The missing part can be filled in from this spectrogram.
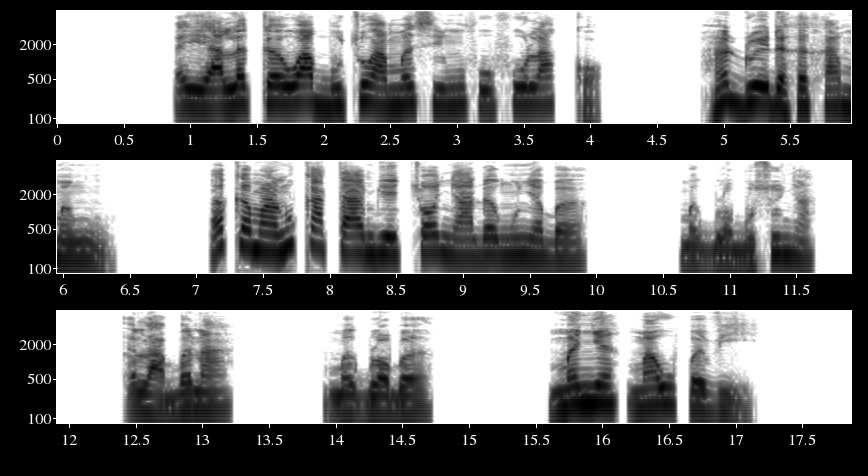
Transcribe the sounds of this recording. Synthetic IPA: e˦jɛ˦a˨lɛ˦kɛ˦wo˦a˦bu˨t͡ʃo˦a˨mɛ̃˨si˨ŋũ˦fo˨fo˦la˦kɔ̰˨ | ɦɛ̃˦ɖo˦ɛ˦ɖɛ˨xɛ˦xa˦mɛ̃˨ŋũ˦˨ | ɛ˦kɛ˦mã˦nũ˦ka˦t̪ã˦mĩ˦ɛ˨t͡ʃɔ˦ɲã˨ɖɛ˦ŋũ˦ɲɛ̃˦bɛ˦ | mɛ̃˨ɡ͡blɔ˨bu˨su˦ɲã˦ | ɛ˦la˨bɛ˦nã˦ | mɛ̃˨ɡ͡blɔ˨bɛ˦ | mɛ̃˦ɲɛ̃˦mã˦wu˦ɸɛ˦vi˦˨

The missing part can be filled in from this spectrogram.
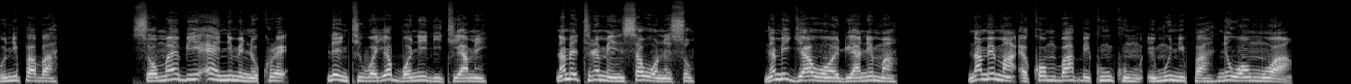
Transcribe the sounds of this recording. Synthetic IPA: o˨nĩ˦pʰa˦ba˦ | sɛ˨ɔ˨mãː˦bi˦æ˦˨˦nĩ˦mɪ̃˨nʊ̃˨kʰʊ˦ɾɛ˦ | nã˦n̩˨tʰi˨wɔ˨jɛ˦bɔ˨nɪ̃˦di˨tʰi˦a˨mɪ̃˦ | nã˦mɪ̃˦tʰɪ˨ɾɪ̃˦mɪ̃˨n̩˨sa˦wɔ˨nʊ̃˨sʊ˦ | nã˦mɪ̃˦d͡ʑa˨˦wɔ̃˨æ˨dɥa˨nɪ̃˦mã˨ | nã˦mɪ̃˦mã˨ʔɛ˨kʰɔ̃˦m˦ba˦be˨kʰũ˦ŋ˦kʰũ˨me˨mũ˦nĩ˨pʰa˦nɪ̃˦wɔ̃˦nmʊ̃˨a̰˨

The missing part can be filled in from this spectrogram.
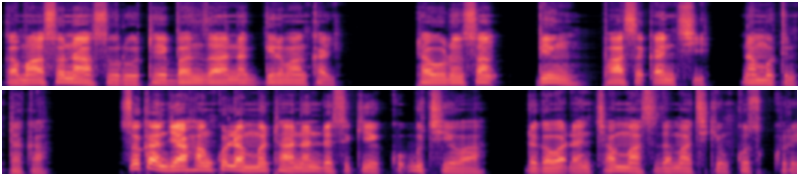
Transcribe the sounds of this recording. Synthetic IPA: ɡ̥ɐ˨ma˦sʊ˦naː˨sʊ˨ɾuː˨ta˦jbɐ˦nzaː˦na˦ɡʲɪ˦ɽmɐ˦ŋka˦j | ta˦wʊ˦ɽɪ˦nsɐ˦ŋ | b̥ɪ˦mɸaː˦sɪ˦kʼɐ˦nt͡ʃiː˨ | na˦mʊ˨tʊ˦˨ntɐ˦kaː˨ | sʊ˦kɐ˨nd͡ʒa˦ɦa˦ŋkʷʊ˦lɐ˨mːʊ˦taː˨nɛ˦nda˨sʊ˦kʲeː˨kʷʊ˦ɓʊ˨t͡ʃeː˨waː˦ | d̥ɐ˨ɡa˨wɐ˦ɗɐ˨nt͡ʃɛ˦mːaː˨suː˦zɐ˦maː˦t͡ʃɪ̥˦kʲɪ˦ŋkʷʊ˦skʷʊ˨ɽeː˦

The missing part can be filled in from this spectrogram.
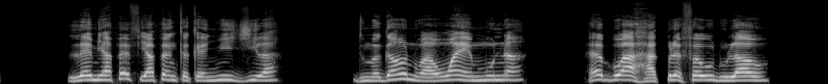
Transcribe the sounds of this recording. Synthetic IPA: le˨mĩ˨a˨ɸe˦fi˨a˨ɸe˦ŋ̩˦ke˨ke˨ɲũ˦i˦d͡ʑi˦la˦ | d̪u˨me˨ɡã˦wo˦nũ˨a˨wã˦ɛ˨mũ˦nã˦ | e˦bɔ˦a˨ɦa˨k͡ple˦fe˦wu˦ɖu˨la˦wo˦

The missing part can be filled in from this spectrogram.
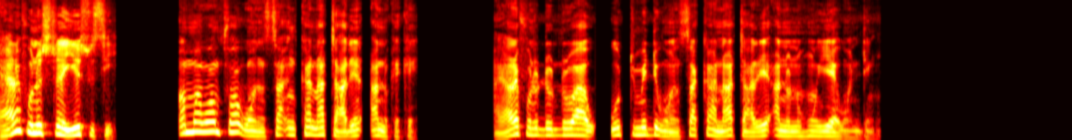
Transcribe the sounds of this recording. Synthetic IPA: a˨ja˨ɾɪ˦fʊ˦nʊ̃˦sʊ˦ɾa˦˨je˦su˨sḛ˨ | ɔ˦mã˦wɔ̃˦m˦pʰʊ˦a˦wɔ̃˨n̩˨sa˦ŋ̩˦kʰã˦nã˨˦tʰaː˨dɪ˦a˦nʊ̃˨kʰɛ˨kʰɛ̰˨ | a̰˨ja˨ɾɪ˦fʊ˨nʊ̃˦dʊ˦dʊ˦ɾa˦˨wɔ˦tʰũ˦mĩ˦dɪ˦wɔ̃˨n̩˨sa˦kʰã˦˨nã˨a˦tʰaː˨ɾɪ˦ʔa˦nʊ̃˨nʊ̃˦ɦʊ̃˦jɛ˦˨wɔ̰̃˨n˨dɪ̰̃˦ŋ

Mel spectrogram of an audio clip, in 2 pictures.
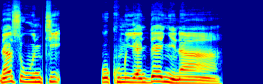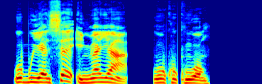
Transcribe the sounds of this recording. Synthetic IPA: nã˦n̩˦sʊ˨wʊ̃˨n̩˦tʰi˦ | wɔ˨kʰũ˨m˨jɛ̃˨ndɛ˦ɲĩ˨nãː˦ | wɔ˨bu˨jɛ̃˨nsɛ˦ʔɲᶣã˦jɛ˦a˨ | wɔ˦kʰʊ˨kʰũ˦wɔ̃˦n

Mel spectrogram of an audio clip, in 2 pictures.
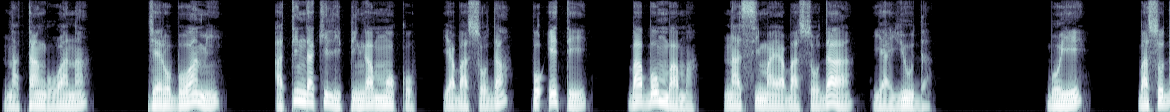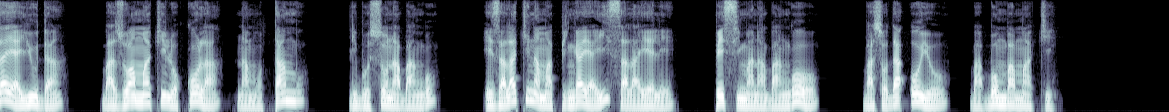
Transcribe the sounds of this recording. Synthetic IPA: na˨ta˦ŋɡo˨wa˦na˦ | ʒe˨ɾo˨bo˨a˦mi˨ | a˨ti˦nda˦ki˦li˨pi˨ŋɡa˦mɔ˦kɔ˦ | ja˨ba˨so˨da˦ | po˦ʔe˦te˨ | ba˦bo˦mba˨ma˨ | na˨si˨ma˨ja˨ba˨so˨da˦ | ja˨ju˦da˨ | bo˨je˦ | ba˨so˨da˦ja˨ju˦da˨ | ba˨zwa˦ma˦ki˦lo˨ko˦la˨ | na˨mo˨ta˦mbo˦ | li˨bo˨so˦na˨ba˨ŋɡo˦ | e˨za˨la˦ki˦na˨ma˨pi˨ŋɡa˦ja˨i˦sa˨la˨e˦le˨ | pe˦si˨ma˨na˨ba˨ŋɡo˦ | ba˨so˨da˦ʔo˦jo˦ | ba˨bo˦mba˦ma˦ki˦

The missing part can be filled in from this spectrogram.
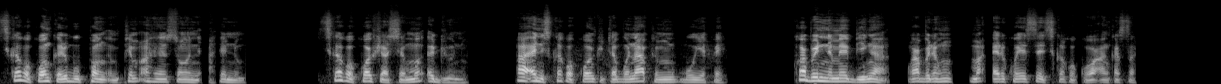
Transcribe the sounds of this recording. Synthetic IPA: si̥˨kʰa˦kɔ˨kʰɔ˦ŋ̩˦kʰæ˨ɾi˦bʊ˨pʰɔ̃˦n˨m̩˨pʰɪ̃˦mʔa̰˦ɦɛ˦n̩˦sʊ̃˦ŋ˦nɪ̃˨ʔa˨hɛ˦nũ˦m | si̥˨kʰa˦kɔ˨kʰɔː˦ɕᶣa˨ɕɛ̃˨m˦mʊ̃˦ʔæ˦du˨o˨nṵ̃˨ | aː˦˨ɛ˦nɪ̃˨si̥˨kʰa˦kʰɔ˨kʰɔː˦ɲ̩˦t͡ɕᶣtʰa˦bʊ˦nã˦pʰɪ̃˦m˦bʊ˦jɛ˦pʰɛ˦ | kʰɔ˦bɾɪ̃˦n̩˦nɪ̃˦mæ˦bi˨e˨˦ŋa˨wɔ˨a˦bɪ˦ɾɪ̃˦ɦʊ̃˦mã˦ʔɛ˦ɾɪ˦kʰɔ˦jɛ˦sɛ˦˨si̥˨kʰa˦kɔ˨kʰɔː˨˦ã̰˨ŋkʰa˦sa˦

